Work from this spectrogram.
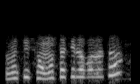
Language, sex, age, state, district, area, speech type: Bengali, female, 18-30, West Bengal, Purba Medinipur, rural, conversation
